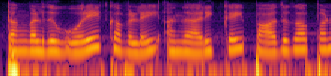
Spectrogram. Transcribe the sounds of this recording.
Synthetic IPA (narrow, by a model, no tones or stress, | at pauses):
t̪ɐŋɡɐɭɐðɯɔɾeːkɐʋɐlɐɪʔɐnd̪ɐːrɪkːɐɪpaːðɯɣaːpɐn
